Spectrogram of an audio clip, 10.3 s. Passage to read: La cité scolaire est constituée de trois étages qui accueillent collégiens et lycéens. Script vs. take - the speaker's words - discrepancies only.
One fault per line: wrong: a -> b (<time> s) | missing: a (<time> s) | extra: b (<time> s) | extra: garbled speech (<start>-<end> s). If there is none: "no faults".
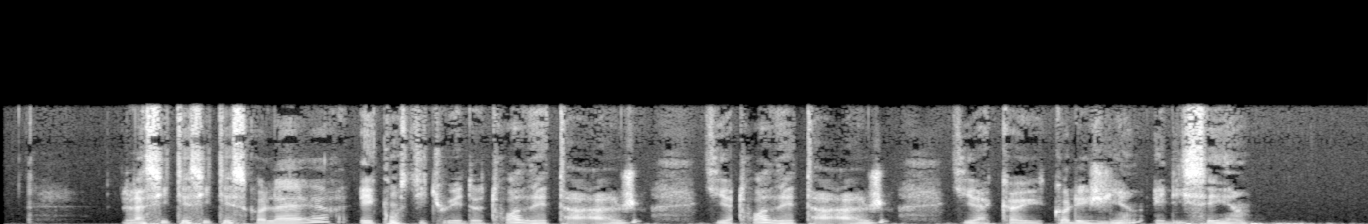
extra: cité (1.4 s)
extra: trois étages qui (5.4 s)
